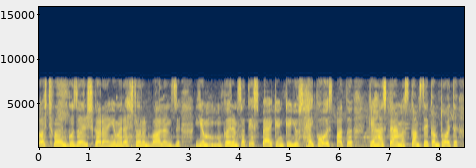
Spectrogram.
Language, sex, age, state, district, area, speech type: Kashmiri, female, 18-30, Jammu and Kashmir, Budgam, rural, spontaneous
